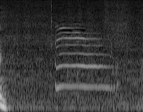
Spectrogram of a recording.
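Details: Kitten crying for food indoors: one clear, steady, fairly high meow lasting under a second after a brief human voice at the start, then quiet room background.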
